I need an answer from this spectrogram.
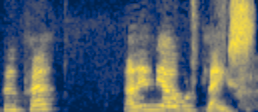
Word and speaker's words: Beaupre: Beaupre, they pronounce it Booper, and in the old place, in the stream, there's all watercress.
